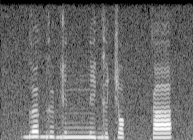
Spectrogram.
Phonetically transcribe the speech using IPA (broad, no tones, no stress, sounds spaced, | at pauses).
ɡ œ ɡ ʉ ɡ i nː i ɡʲ ɔ c ɔ kː a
